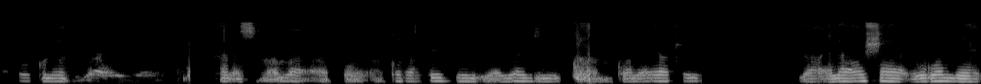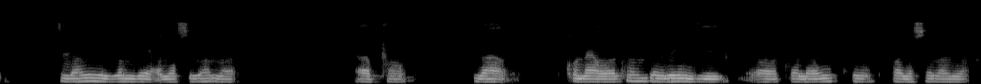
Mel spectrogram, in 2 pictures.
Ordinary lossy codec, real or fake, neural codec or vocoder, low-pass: Opus, 32 kbps; fake; codec, 16 kHz in and 24 kHz out, 1.1 kbps, FireRedTTS-2 codec; 7.2 kHz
